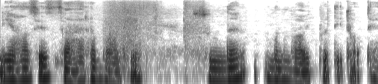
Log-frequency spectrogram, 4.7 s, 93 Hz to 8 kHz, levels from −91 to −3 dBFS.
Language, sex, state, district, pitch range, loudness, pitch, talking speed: Chhattisgarhi, male, Chhattisgarh, Rajnandgaon, 95-110 Hz, -23 LUFS, 105 Hz, 115 wpm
